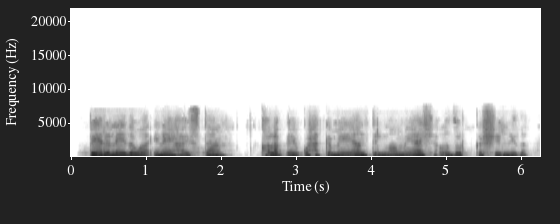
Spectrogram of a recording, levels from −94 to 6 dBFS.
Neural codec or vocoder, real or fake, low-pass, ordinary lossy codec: codec, 16 kHz, 4.8 kbps, FACodec; fake; 7.2 kHz; AAC, 24 kbps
